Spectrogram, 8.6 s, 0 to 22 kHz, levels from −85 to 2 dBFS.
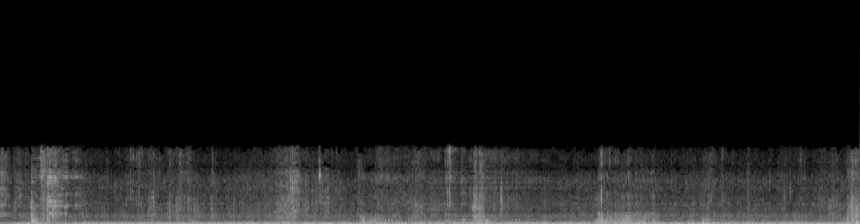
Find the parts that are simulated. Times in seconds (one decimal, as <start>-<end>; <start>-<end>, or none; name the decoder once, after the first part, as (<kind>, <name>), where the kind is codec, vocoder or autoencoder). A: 4.3-5.6 (codec, SNAC)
